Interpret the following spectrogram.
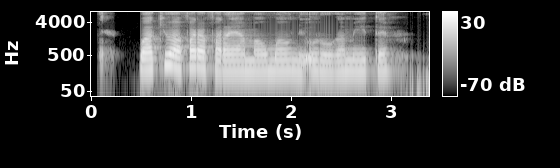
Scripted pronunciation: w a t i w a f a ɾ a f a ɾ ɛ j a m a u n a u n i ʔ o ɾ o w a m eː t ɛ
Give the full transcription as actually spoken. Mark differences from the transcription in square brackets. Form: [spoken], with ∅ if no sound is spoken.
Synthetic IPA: w a [k] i w a f a ɾ a f a ɾ [a] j a m a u [m] a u n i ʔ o ɾ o [ɣ] a m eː t ɛ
